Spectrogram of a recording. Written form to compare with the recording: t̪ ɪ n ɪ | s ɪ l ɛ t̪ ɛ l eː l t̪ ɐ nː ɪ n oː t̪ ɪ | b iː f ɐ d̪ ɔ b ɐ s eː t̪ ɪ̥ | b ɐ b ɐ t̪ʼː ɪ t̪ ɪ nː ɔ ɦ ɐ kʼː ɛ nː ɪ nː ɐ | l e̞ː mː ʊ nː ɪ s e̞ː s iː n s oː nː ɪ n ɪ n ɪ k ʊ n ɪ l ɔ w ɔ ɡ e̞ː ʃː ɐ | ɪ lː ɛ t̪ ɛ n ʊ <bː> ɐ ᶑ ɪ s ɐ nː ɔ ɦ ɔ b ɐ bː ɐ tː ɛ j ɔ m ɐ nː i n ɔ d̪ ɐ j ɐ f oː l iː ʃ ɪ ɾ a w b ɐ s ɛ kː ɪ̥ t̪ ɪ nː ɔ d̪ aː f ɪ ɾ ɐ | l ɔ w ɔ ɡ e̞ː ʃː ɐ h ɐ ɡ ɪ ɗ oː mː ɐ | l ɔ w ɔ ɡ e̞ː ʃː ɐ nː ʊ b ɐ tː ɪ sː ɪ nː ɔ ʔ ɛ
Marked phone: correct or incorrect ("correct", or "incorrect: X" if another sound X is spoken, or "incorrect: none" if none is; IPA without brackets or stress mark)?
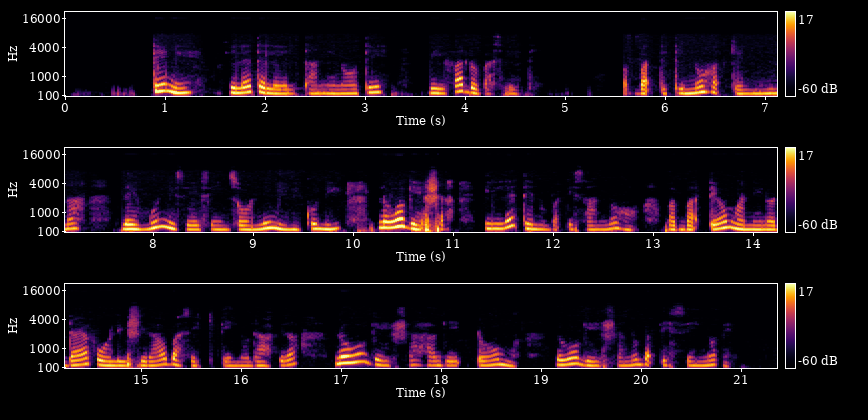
incorrect: b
